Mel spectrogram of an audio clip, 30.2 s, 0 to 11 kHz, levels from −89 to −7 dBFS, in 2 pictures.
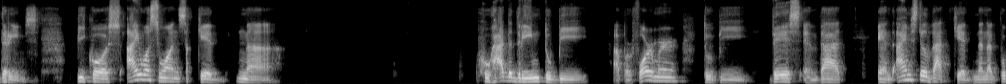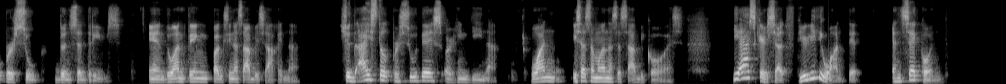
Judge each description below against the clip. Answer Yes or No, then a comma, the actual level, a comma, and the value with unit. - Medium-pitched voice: No, low, 120 Hz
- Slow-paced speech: Yes, slow, 125 wpm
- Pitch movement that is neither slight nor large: No, wide, 5.7 semitones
